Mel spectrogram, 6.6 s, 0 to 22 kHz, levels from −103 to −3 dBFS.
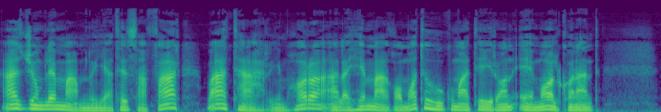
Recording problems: none

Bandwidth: 15.5 kHz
